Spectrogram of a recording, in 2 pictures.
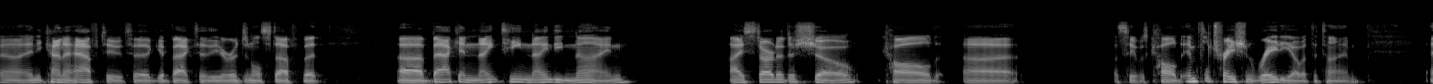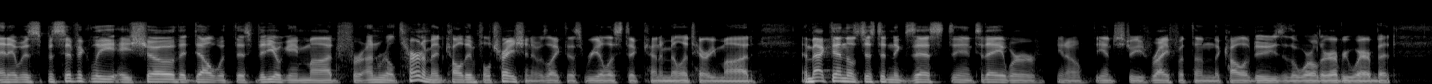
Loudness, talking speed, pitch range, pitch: -28 LUFS, 190 wpm, 85-110 Hz, 95 Hz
